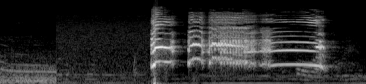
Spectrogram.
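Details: A rooster crowing: a loud cock-a-doodle-doo with a sharp opening note, a short break, then a long, strained, sustained note lasting over a second. A brief low sound is heard first.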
